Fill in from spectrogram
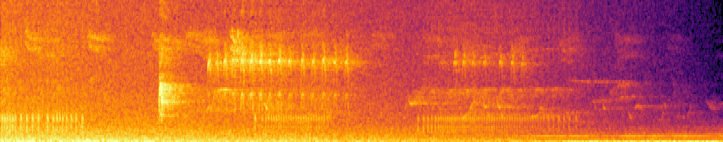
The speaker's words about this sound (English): The only sounds were leaves rustling and now and again a bird chirping.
